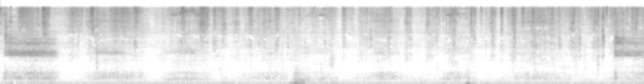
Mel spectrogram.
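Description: Rubber-gloved hand twisting a loosened spin-on oil filter off an ATV engine: soft rubbing and scraping strokes about once a second, with a dull thump about halfway through, over a faint steady low hum.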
